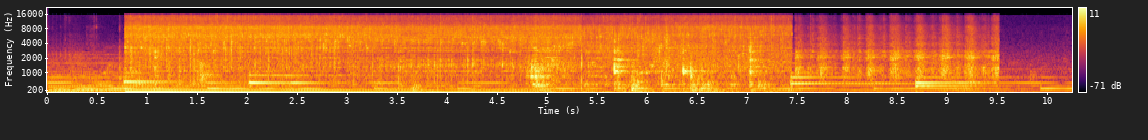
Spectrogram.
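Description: Food sizzling in hot oil in a pot on a gas stove, starting suddenly about a second in and dying away after about six seconds, over soft background music. Near the end, rapid scraping strokes of carrot on a metal grater.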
